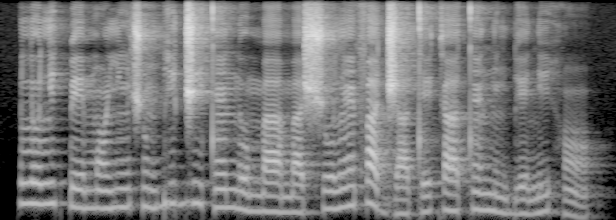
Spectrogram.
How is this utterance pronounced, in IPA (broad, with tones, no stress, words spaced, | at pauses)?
lo˦li˦k͡pe˧mɔ̃˧ jĩ˧ʃũ˧ɡ͡bi˦ d͡ʒi˦˨tɛ̃˧no˨ ma˨ma˨ ʃo˧lɛ̃˦fa˦˨ d͡ʒa˨ te˨˦ka˧tɛ̃˧ nĩ˨ɡ͡be˨ ni˧hɔ̃˨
